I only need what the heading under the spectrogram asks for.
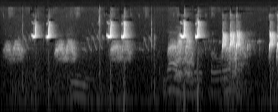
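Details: Common quail (batair) calling in the evening: soft low buzzy phrases alternate with paired sharp, high clipped notes, with pauses of about a second between groups.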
